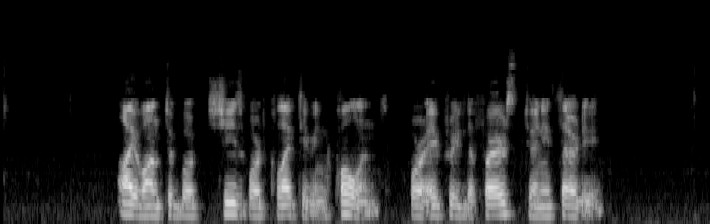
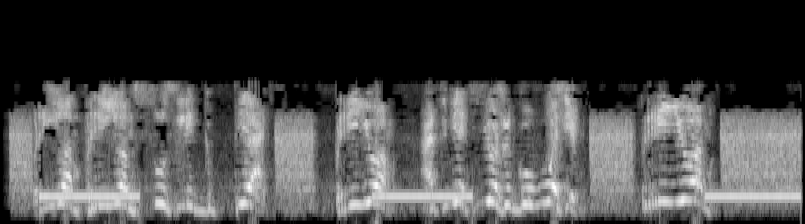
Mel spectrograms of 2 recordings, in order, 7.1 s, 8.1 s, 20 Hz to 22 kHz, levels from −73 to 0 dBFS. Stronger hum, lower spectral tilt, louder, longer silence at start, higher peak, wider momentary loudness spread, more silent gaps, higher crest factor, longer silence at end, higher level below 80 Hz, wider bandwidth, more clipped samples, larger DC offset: neither; first, -6.5 dB/octave vs -4 dB/octave; second, -20 LUFS vs -11 LUFS; first, 1.2 s vs 0.1 s; about the same, -2 dBFS vs 0 dBFS; first, 11 LU vs 7 LU; neither; first, 18 dB vs 12 dB; first, 1.1 s vs 0.05 s; second, -60 dBFS vs -52 dBFS; first, 8.6 kHz vs 6 kHz; second, under 0.1% vs 0.4%; neither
